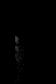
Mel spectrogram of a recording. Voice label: Phx PD Fire Dispatch; RWC

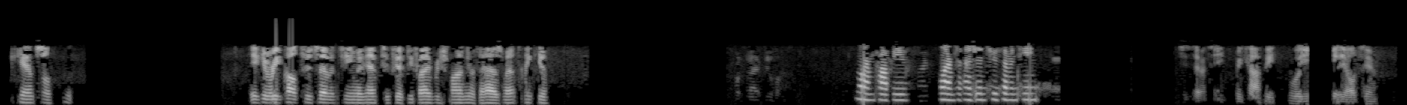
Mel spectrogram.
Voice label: Fire Departments, scanner

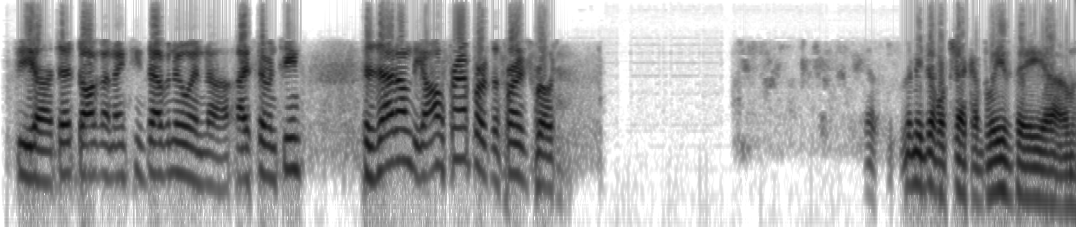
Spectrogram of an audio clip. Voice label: scanner audio, ADOT Landscp; ArizonaDepofTran

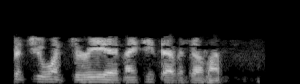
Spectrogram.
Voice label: Light Rail Ops, scanner

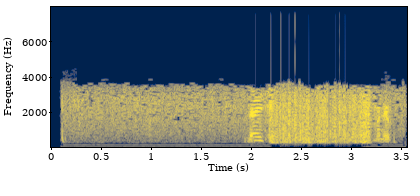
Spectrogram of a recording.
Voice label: Highway Patrol, Phoenix Metro West Area, scanner

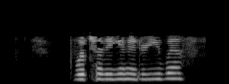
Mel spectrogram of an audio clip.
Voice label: Dispatch, scanner; Mesa PD Dpt; 4 Sprstn Dispatch

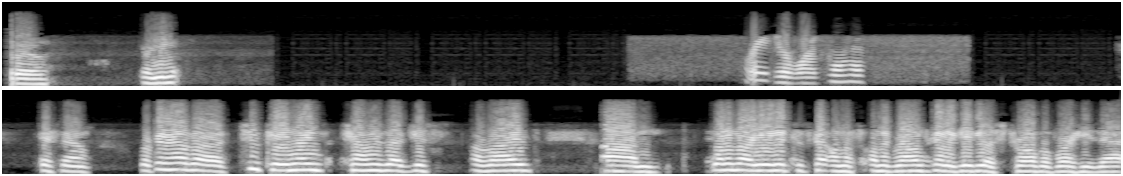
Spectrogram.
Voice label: Interop Mutual Aid, scanner audio; G1 Interop MutualAid-InterS; ThompsonPeakHigh

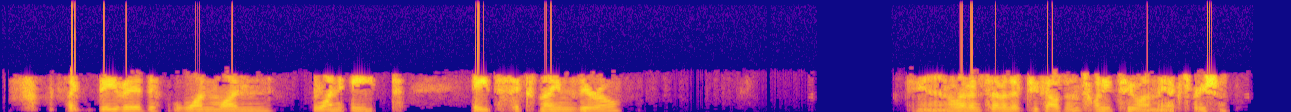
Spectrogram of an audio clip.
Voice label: Sheriff, scanner P25

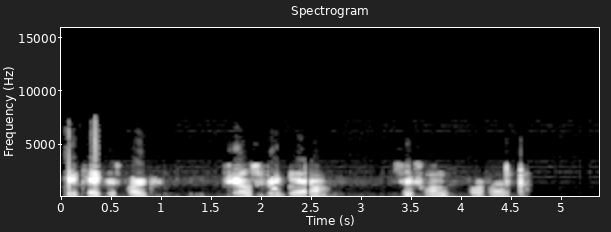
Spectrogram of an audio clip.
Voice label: Scottsdale Police, scanner audio

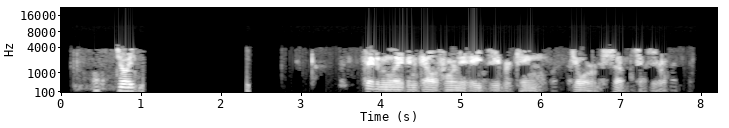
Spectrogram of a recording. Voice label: Police Dispatch

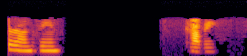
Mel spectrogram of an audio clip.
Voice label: Fire Departments Mesa Simulcast; TOPAZ

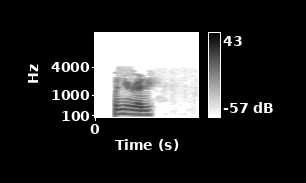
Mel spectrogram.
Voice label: Light Rail Emergency, scanner

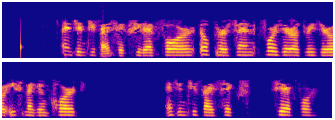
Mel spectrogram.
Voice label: FD Dpts VHF 156.240 Patch

